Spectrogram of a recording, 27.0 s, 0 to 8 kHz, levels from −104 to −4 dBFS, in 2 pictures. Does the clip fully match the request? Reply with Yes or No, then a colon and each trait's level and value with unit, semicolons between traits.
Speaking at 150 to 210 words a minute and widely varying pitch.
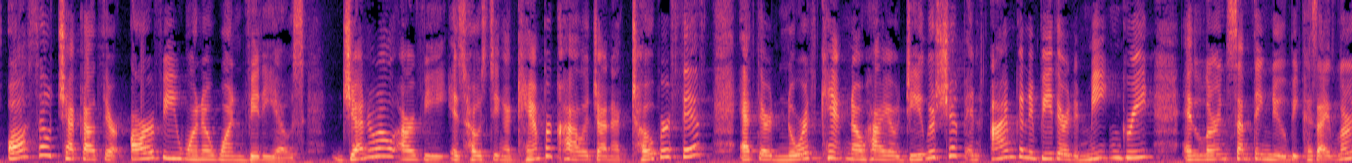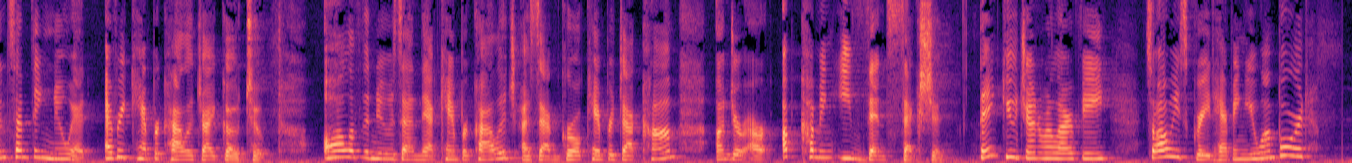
Yes: average, 170 wpm; wide, 6.3 semitones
